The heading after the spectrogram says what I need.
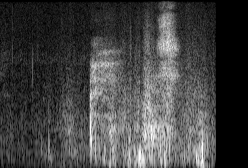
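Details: Super quiet, stifled sneezes: short muffled bursts of hissing air held back in the nose and mouth while others were asleep.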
